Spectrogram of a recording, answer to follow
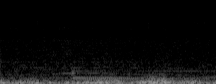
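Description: Wind buffeting an outdoor microphone: an irregular low rumble, with a faint steady hum coming in about a third of the way through.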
